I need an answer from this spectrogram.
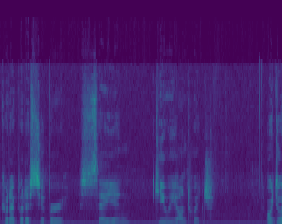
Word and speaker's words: Saiyan: Saiyan. Say yan. Saiyan. Super Saiyan. Um, what was I going to say? Oh, yeah. Can I put custom emotes on Twitch? Like, could I put a Super Saiyan Kiwi on Twitch or do I need to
